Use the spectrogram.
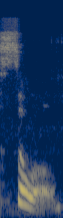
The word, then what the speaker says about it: Sewell: butchered your last name coming in can you pronounce your last name one more time but you fix it though sheila sewell okay there we go you fixed it it's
